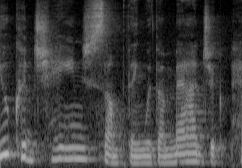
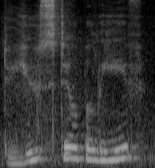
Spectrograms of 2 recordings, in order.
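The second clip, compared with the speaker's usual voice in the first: whisper; 5 semitones higher than usual. Acted. Reader asks children about magic in a hushed whisper. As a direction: lean in and whisper the question.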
